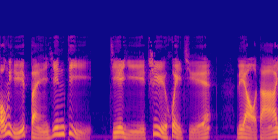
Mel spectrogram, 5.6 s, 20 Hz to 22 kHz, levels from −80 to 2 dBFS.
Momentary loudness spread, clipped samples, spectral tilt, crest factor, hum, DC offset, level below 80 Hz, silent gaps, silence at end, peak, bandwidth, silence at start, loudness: 10 LU; under 0.1%; -2.5 dB/octave; 20 dB; none; under 0.1%; -50 dBFS; none; 0 s; -2 dBFS; 8 kHz; 0 s; -20 LUFS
